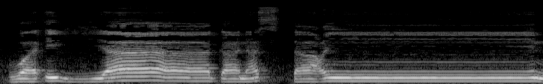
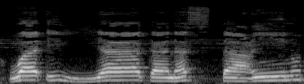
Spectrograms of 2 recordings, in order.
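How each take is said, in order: First: নাস্তাইন with a long held I closing on N; sustained নাস্তাইন, closed on N; stopping form. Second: নাস্তাইনু with a short U released at the end; chanted নাস্তাইনু, left open at the end; unpaused reading. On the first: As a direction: chant slowly, stretch the last syllable of নাস্তাইন and stop on N. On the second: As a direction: recite slowly, ending নাস্তাইনু on a short "nu". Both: Shown as a demonstration. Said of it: "থামলে হবে".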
